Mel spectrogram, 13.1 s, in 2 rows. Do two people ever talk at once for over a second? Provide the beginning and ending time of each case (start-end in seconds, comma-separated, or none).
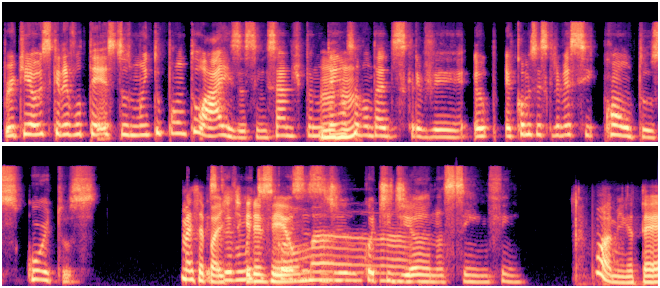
8.6-10.2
